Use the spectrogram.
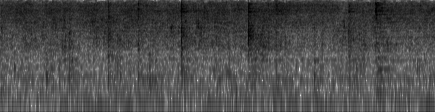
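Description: Raw grated coconut sautéing in a pan for a green pomfret curry, a steady soft sizzle broken by light scraping stirs at irregular intervals, close and moderately quiet with no talking.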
